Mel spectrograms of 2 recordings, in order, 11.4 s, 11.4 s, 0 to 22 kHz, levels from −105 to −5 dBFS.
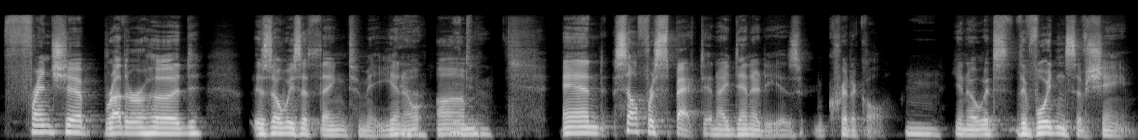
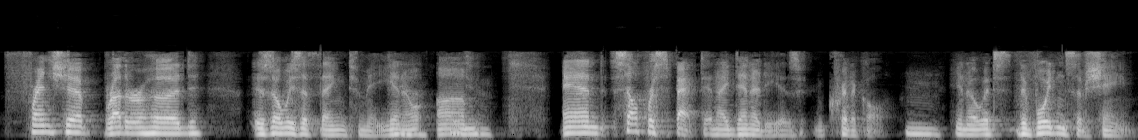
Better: first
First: none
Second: garbled, watery; badly; nothing above 5.5 kHz

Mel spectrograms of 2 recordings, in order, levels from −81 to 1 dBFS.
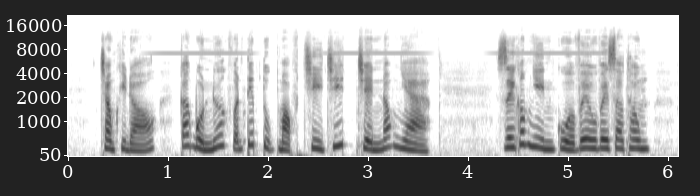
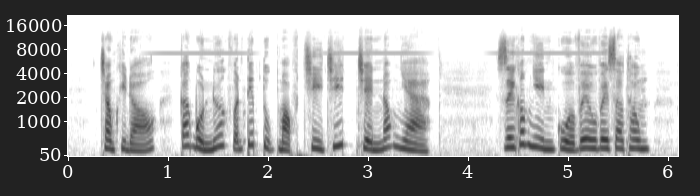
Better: neither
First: high-pitched whine; faint; at 1 s, at 2.5 s and from 4.5 to 5.5 s; 7.5 kHz, 25 dB below the speech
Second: high-pitched whine; faint; at 1 s, at 2.5 s and from 4.5 to 5.5 s; 7.5 kHz, 25 dB below the speech

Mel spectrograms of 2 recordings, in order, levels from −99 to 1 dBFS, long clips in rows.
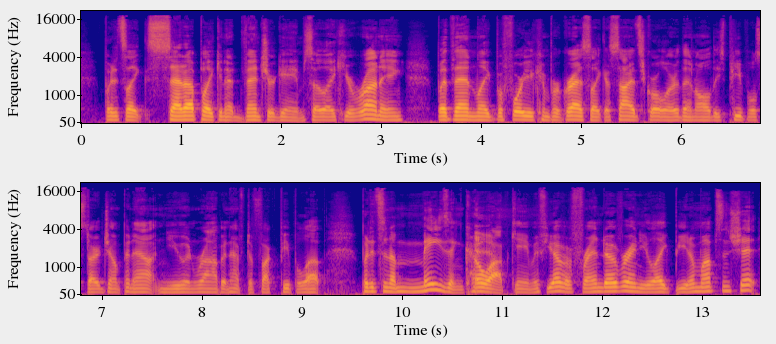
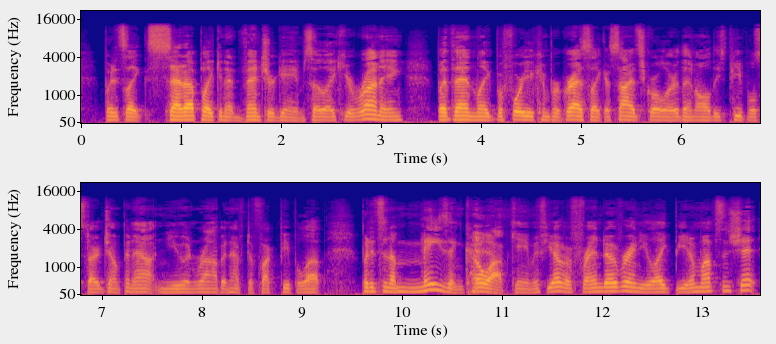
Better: first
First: none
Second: garbled, watery; slightly; nothing above 12.5 kHz

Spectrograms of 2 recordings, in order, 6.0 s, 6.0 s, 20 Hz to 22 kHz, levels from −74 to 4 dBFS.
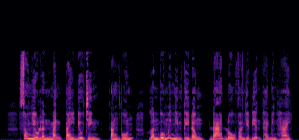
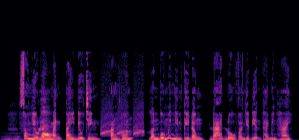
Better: first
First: none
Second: dog barking; loud; at 1 s; peak 4 dB above the speech // alarm; noticeable; at 2 s; peak 9 dB below the speech

